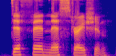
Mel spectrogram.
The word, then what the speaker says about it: defenestration: Defenestration.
